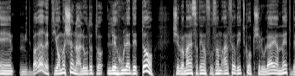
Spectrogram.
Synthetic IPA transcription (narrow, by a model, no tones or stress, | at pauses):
emit̪baʁe̞ʁet̪ʰjo̞maʃanaludotoleɦulad̪eto̞ | ʃelbemajasʁat̪immefuʁsamalfeʁd̪it͡ʃkokʃelulajajamet̪be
